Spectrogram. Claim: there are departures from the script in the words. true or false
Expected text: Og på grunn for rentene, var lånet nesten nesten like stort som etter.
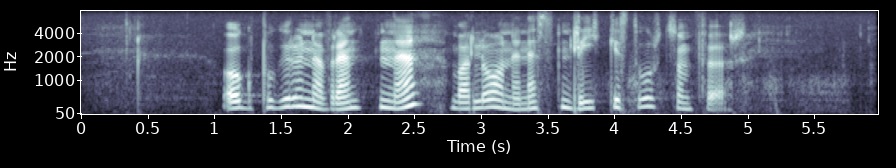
true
